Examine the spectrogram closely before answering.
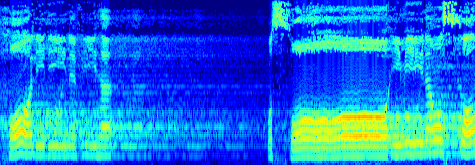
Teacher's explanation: لاحظ يتجمع الصوت يكون ثخين سمين بسبب ماذا؟ بسبب الاستعلاء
